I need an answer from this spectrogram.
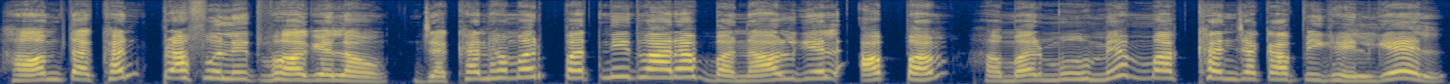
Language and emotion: Maithili, happy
